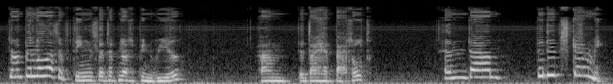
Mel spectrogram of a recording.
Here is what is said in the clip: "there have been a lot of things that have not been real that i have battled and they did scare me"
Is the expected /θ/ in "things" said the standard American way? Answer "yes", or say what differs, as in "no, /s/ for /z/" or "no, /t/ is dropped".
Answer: yes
